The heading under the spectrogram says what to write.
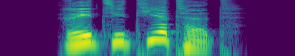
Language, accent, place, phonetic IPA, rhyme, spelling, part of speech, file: German, Germany, Berlin, [ʁet͡siˈtiːɐ̯tət], -iːɐ̯tət, rezitiertet, verb, De-rezitiertet.ogg
- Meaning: inflection of rezitieren: 1. second-person plural preterite 2. second-person plural subjunctive II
